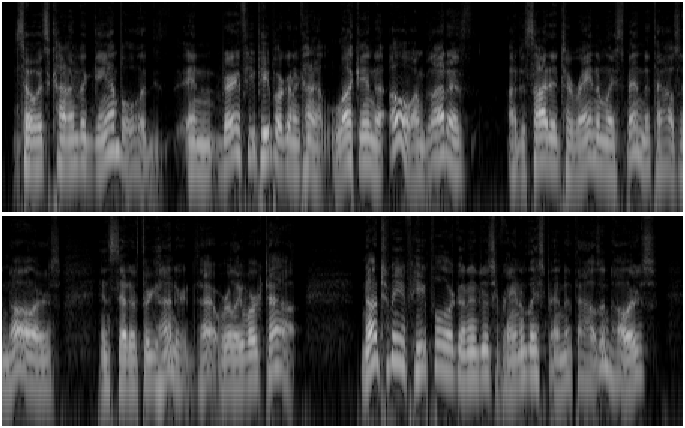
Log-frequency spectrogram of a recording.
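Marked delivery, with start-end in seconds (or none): none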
